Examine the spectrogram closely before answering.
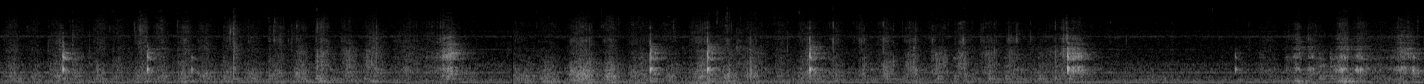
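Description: A knife sawing through the crusty crust of a stuffed dark loaf on a wooden cutting board: a string of rasping, crackling strokes, each slice ending as the blade meets the board.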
